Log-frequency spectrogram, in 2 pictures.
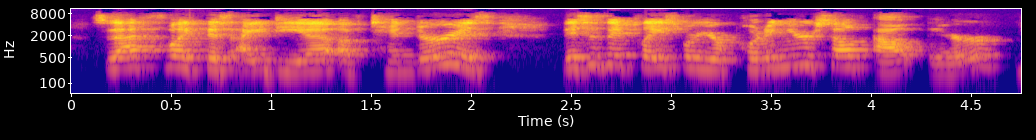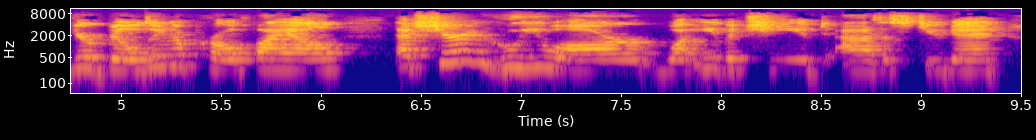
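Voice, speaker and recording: Bright, upbeat woman presenting in an echoey room. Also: a little high. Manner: upbeat, enthusiastic, many fillers. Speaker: director at an education software company. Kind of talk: livestream presentation.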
